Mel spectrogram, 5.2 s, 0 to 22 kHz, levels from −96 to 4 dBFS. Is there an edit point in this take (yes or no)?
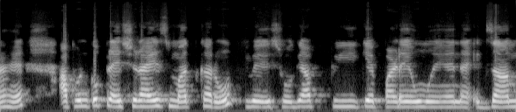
yes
